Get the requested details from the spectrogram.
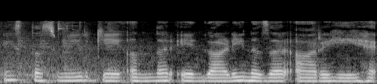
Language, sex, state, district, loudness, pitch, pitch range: Hindi, male, Haryana, Charkhi Dadri, -14 LUFS, 165 Hz, 155-170 Hz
